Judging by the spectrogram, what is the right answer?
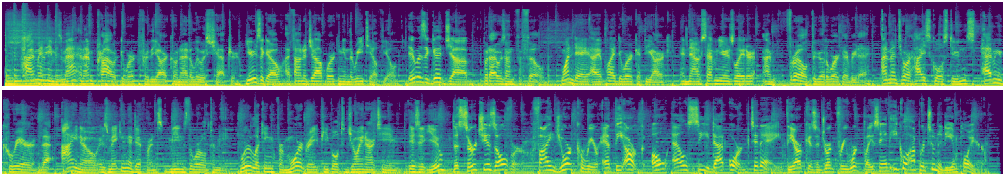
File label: Radio Commercial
